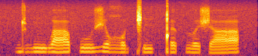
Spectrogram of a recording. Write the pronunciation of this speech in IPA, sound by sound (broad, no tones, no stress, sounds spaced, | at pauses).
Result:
ɖʱ ɯ ŋ w a f u ʒ i ʁʷ i ǁ i ǃ ɛ θ ð ʌ ʃ a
